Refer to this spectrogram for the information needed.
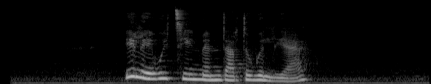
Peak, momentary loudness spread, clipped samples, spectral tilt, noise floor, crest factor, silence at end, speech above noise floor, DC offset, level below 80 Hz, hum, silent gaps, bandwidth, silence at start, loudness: -14 dBFS; 12 LU; under 0.1%; -6 dB/octave; -56 dBFS; 16 dB; 1.2 s; 29 dB; under 0.1%; -58 dBFS; none; none; 14.5 kHz; 1.25 s; -28 LUFS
